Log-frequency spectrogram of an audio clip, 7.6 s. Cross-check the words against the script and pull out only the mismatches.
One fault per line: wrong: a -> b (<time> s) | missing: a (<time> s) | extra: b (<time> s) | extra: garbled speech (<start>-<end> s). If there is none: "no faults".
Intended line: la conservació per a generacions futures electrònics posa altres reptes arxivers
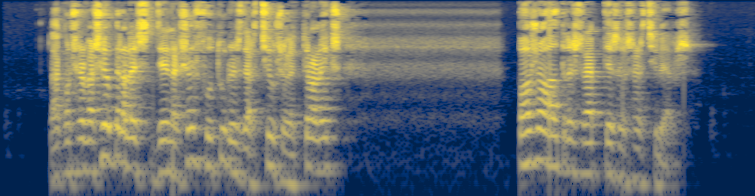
extra: les (1.3 s)
extra: d'arxius (2.5 s)
extra: als (6.3 s)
